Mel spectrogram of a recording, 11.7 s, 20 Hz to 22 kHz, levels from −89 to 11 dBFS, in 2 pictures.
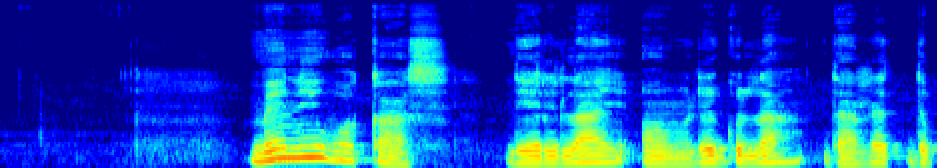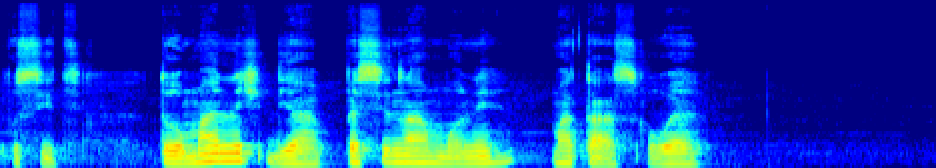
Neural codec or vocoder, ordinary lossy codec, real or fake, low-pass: none; none; real; 19.8 kHz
